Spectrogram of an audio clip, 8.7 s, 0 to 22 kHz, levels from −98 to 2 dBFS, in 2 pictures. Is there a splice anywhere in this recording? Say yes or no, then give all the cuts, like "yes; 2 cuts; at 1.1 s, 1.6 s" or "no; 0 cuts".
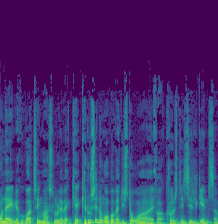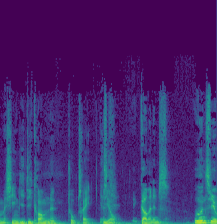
yes; 6 cuts; at 1.2 s, 2.4 s, 3.1 s, 4.7 s, 5.7 s, 6.3 s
